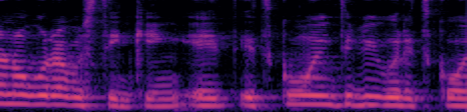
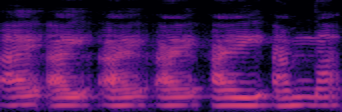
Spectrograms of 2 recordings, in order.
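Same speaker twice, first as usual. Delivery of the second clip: very slow stutter, repeating "I". Explaining a decision to let someone have his way, stuttering. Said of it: "I'm stuttering".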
